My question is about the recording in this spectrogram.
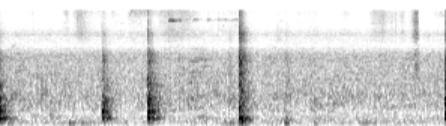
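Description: Sharp knocks of a plastic cricket ball played with a plastic bat on a hard floor: the ball bouncing and being struck, about five knocks at uneven intervals.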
